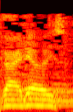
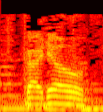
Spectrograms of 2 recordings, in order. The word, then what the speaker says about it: Gardot: Is it Gardot or Gardot? – I believe it would be, like Margot Robbie.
